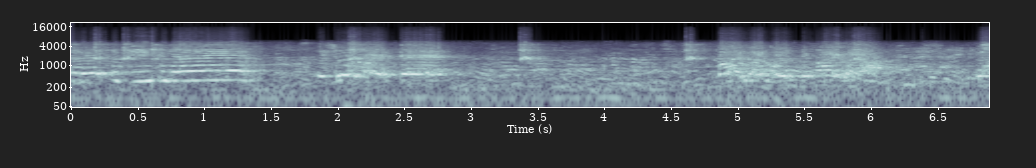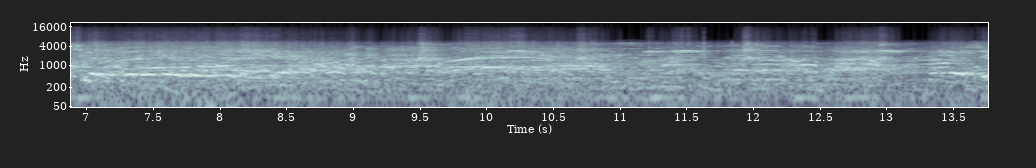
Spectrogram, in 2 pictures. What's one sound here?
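A crowd of men and women chants and shouts outdoors.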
